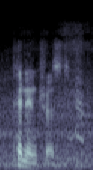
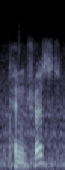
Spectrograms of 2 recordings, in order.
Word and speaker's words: Pinterest: For me, it definitely has to be Pinterest. When people pronounce it Pininterest, the word reads Pinterest.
